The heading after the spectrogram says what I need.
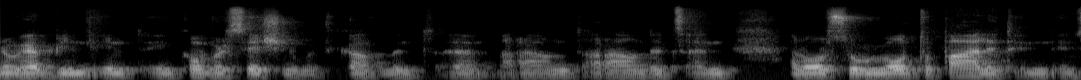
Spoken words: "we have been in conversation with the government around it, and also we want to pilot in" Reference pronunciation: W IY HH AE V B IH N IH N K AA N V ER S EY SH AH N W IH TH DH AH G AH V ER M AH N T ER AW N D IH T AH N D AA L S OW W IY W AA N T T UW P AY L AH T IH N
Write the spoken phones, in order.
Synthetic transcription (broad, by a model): W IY HH AE V B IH N IH N K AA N V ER S EY SH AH N W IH DH AH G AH V ER M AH N T ER AW N D IH T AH N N AA L S OW W IY W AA N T T UW P AY L AH T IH N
